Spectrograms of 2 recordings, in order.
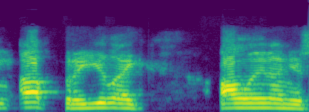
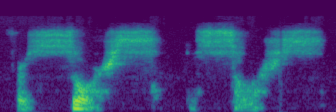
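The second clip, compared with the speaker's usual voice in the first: mock whisper; 5 semitones lower, 20 dB quieter, much slower than usual. Joking whisper about "the source.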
